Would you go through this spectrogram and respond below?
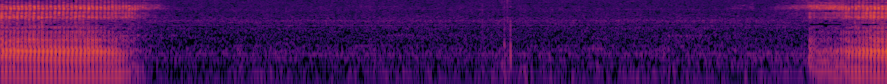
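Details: A sleeping Cavalier King Charles Spaniel puppy snores indoors. A loud, rasping, harmonic snore fades out over the first second. Near-silence follows, and then the next snore begins about four seconds later.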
